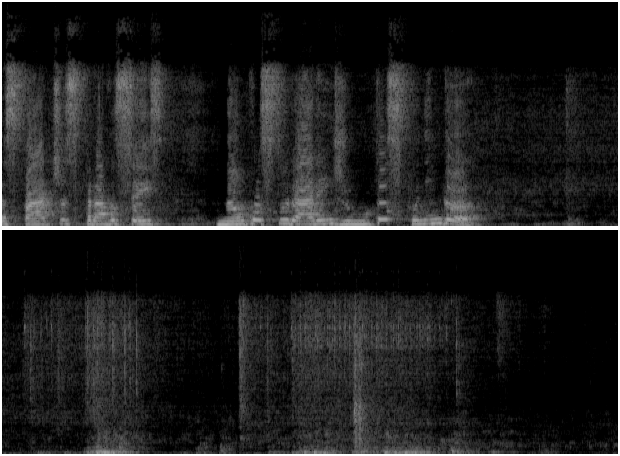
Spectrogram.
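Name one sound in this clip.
A sewing machine runs, stitching with a rapid mechanical whirr.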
